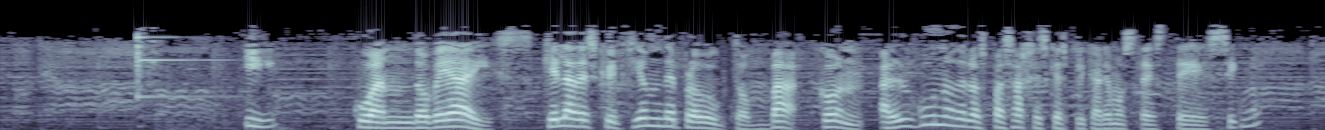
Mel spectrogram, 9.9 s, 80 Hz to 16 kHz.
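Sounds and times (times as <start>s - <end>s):
hand bell ringing: 1.0s - 2.5s
speech: 1.8s - 9.6s.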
